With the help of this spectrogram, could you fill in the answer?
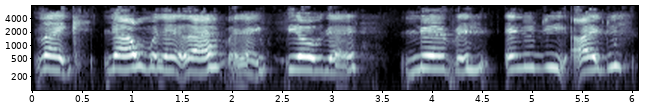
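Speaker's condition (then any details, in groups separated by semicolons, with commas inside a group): Cerebral palsy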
